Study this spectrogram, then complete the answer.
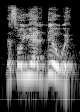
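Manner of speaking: normal talking voice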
